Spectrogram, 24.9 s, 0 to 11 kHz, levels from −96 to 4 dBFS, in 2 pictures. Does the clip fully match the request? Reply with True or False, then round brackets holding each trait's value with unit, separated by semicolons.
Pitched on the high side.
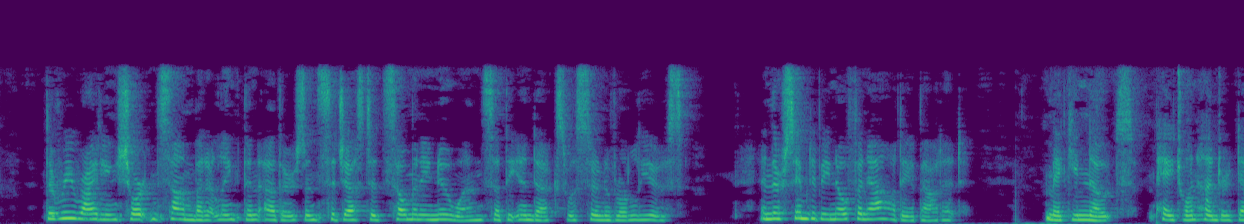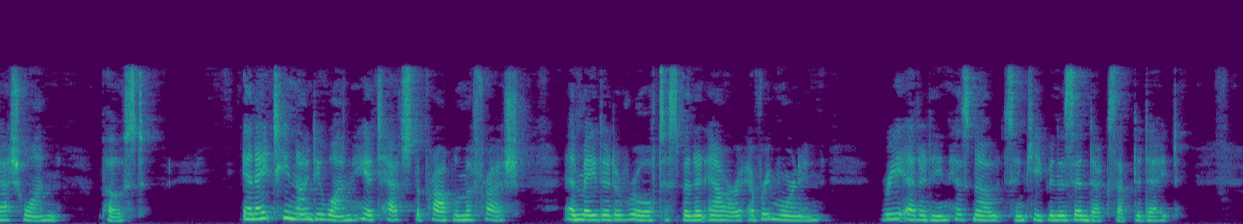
True (225 Hz)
